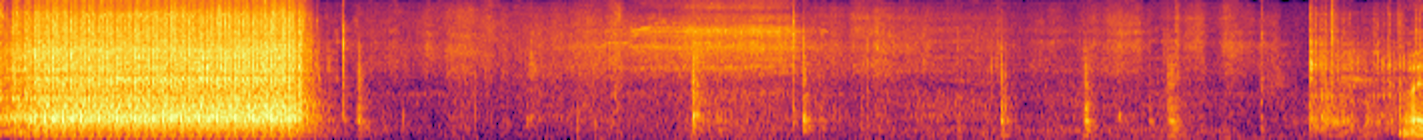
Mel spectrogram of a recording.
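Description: A sewing machine stitches fabric in one loud, steady burst at the start, then stops, leaving faint clicks and handling noises.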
